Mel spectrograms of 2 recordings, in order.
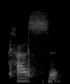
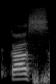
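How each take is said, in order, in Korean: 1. 첫 자음은 평음이에요. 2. 첫 자음은 경음이에요.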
